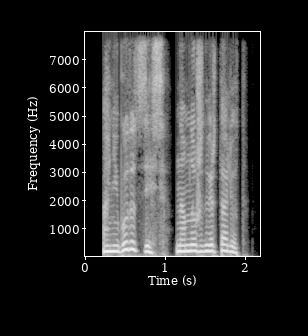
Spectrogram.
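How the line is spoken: Breathed out. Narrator (Russian): выдохнула

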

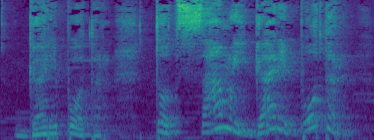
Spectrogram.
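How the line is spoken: Delighted exclamation. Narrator (Russian): с восторгом воскликнул Драко

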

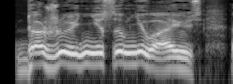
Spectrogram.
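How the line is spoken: Amused laughter. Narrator (Russian): рассмеялся я от чрезвычайного усердия старого друга

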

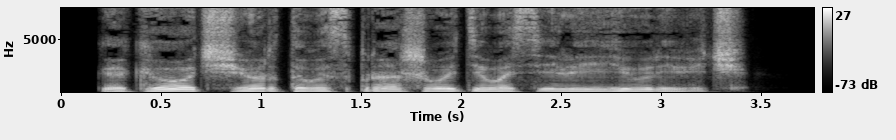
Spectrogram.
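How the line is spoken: Sighed. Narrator (Russian): вздохнул император

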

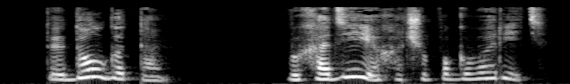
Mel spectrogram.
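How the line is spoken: Calm voice hiding anxiety. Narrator (Russian): спокойным голосом сказала Надя, стараясь не давать волю тревожным эмоциям

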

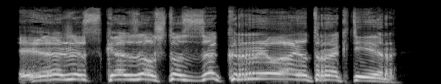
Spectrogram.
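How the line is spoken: Roared. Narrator (Russian): Взревел знакомый мне голос

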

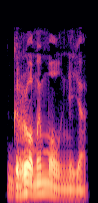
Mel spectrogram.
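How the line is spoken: Grumbled. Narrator (Russian): проворчал Люпен

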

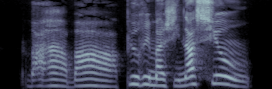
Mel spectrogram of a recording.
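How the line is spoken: Shouting. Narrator (French): cria Brass

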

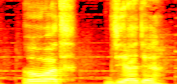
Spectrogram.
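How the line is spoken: Hoarse voice. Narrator (Russian): сказал он сиплым голосом

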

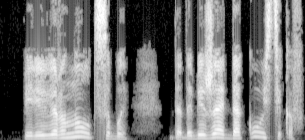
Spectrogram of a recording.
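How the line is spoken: Embarrassed grumble. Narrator (Russian): смущенно проворчал он

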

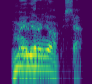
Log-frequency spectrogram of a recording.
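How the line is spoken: Whispered. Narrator (Russian): прошептал он

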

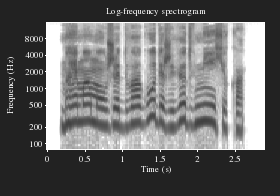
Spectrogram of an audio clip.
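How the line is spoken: Through gritted teeth. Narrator (Russian): сквозь зубы процедила я

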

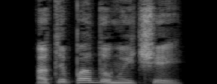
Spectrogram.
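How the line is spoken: Answered calmly. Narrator (Russian): спокойно ответил Тишков

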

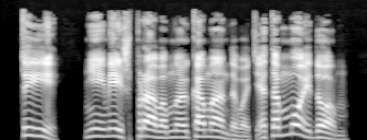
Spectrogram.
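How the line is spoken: Shrill squeal. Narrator (Russian): взвизгнула Бетти Лу

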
